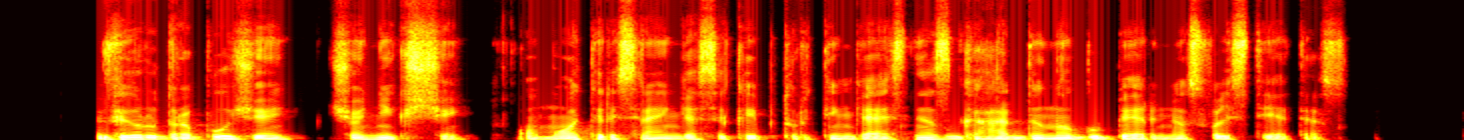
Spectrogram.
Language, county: Lithuanian, Vilnius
